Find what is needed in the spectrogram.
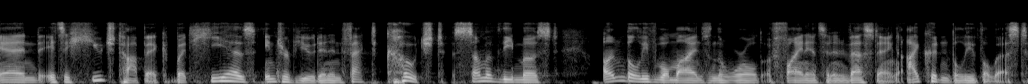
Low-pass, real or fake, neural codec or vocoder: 7.2 kHz; real; none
